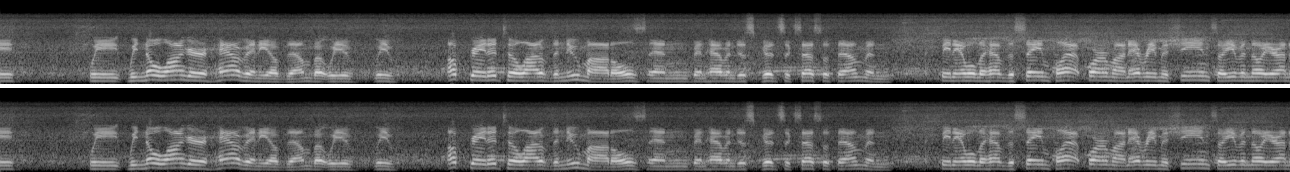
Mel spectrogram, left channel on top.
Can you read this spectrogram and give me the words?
no longer have any of them, but we've upgraded to a lot of the new models and been having just good success with them, and being able to have the same platform on every machine. So even though you're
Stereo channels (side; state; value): right; quieter; 3.3 dB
